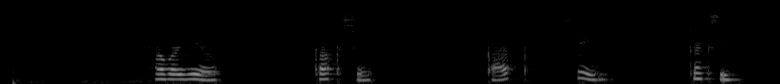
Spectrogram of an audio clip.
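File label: "How are you?", Bulgarian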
